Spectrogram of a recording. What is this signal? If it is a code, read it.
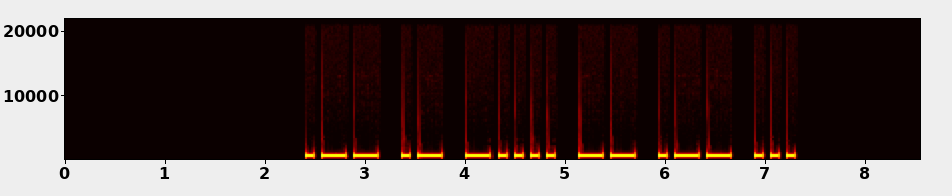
Morse code, heard as a keyed tone, about 15 wpm, 700 Hz. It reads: WA6MWS
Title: USA Call Signs - 6 Characters - Repeated 3x - 15wpm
